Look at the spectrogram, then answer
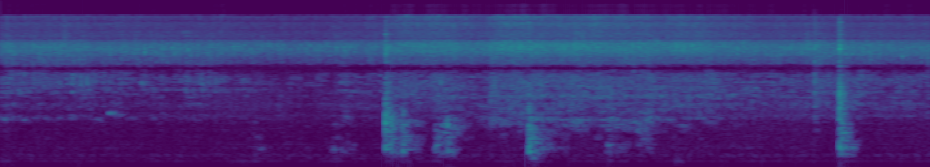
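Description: Sliced onions and green chillies with salt sizzle steadily in a hot pan, with a constant hiss and a few soft stirring knocks from a utensil.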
